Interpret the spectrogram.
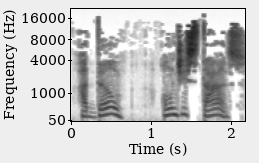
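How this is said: The voice is sobbing and grieving. The speaker grieves over a wayward child. The speaker calls it right. "o soluçar de um pai com o coração partido... era esse o tom de voz"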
